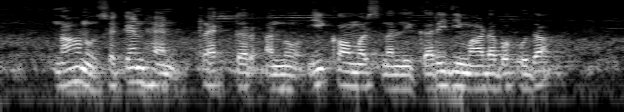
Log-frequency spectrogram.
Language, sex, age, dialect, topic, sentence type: Kannada, male, 31-35, Coastal/Dakshin, agriculture, question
